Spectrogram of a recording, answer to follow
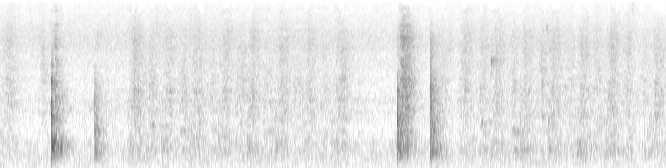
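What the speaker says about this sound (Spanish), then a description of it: "con la aceituna vamos a cortar pues igual, en trocitos" A knife chops mild anchovy-stuffed black olives into small pieces on a board, producing four crisp knocks in two quick pairs, separated by a few seconds of quiet room tone.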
